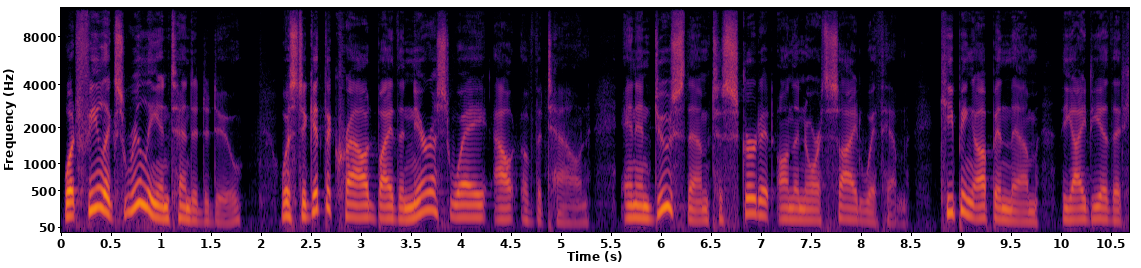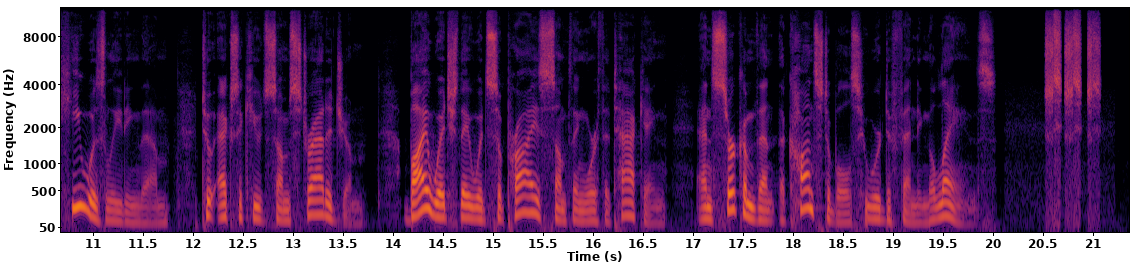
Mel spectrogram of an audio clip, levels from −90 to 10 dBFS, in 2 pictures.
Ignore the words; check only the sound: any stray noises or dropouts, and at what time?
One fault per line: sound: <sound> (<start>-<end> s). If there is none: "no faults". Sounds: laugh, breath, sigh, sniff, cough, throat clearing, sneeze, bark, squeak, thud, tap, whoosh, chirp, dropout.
sound: laugh (20.5-21.1 s)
